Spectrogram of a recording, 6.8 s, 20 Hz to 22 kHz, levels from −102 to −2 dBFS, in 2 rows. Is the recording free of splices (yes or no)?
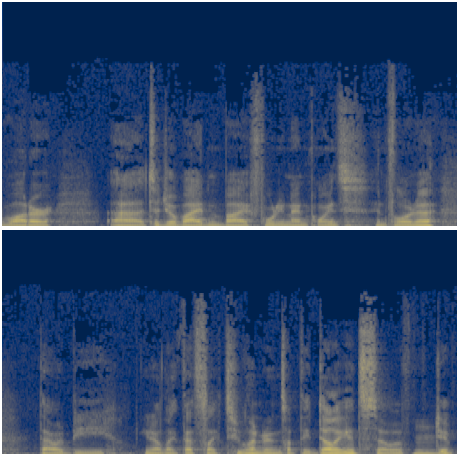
yes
